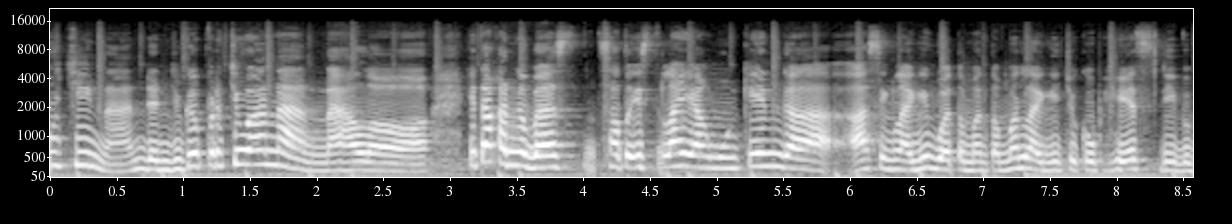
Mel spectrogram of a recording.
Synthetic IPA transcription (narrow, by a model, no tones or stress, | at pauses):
ut͡ʃinandand͡ʒuɡapərt͡ʃuananːahlo | kit̪aːkanŋəbaɦassat̪uist̪ilahjaŋmuŋkɪnɡaːsɪŋlaɡibuat̪ːəmənt̪əmənlaɡit͡ʃukʊp̚ɦɪt̪sdibə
